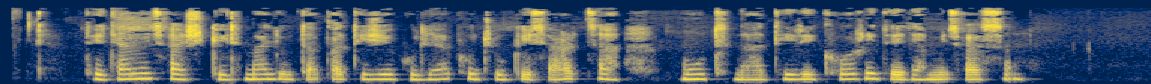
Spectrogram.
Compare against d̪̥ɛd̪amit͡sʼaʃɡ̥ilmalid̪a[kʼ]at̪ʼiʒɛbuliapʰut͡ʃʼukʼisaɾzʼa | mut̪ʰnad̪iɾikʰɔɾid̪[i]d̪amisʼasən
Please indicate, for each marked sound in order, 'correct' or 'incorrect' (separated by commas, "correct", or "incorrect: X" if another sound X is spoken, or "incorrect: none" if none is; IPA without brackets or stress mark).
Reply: incorrect: pʼ, incorrect: ɛ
